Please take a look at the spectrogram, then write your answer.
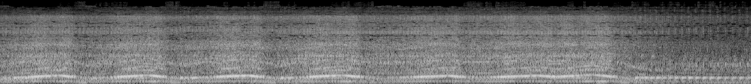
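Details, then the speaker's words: Yamaha Factor 150 single-cylinder motorcycle idling with a wavering whine rising and falling about once a second, on the right side of the engine; characteristic noise of a faulty stator, fixed by replacing the stator. "Primeiro vamos funcionar ela aqui, para vocês verem esse ruído característico aqui desse defeito."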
